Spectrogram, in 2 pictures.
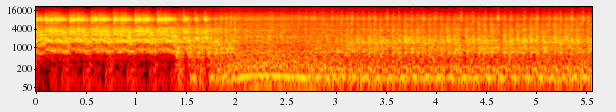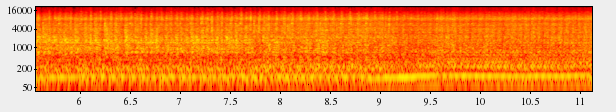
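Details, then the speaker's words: Kawasaki Eliminator ZL600 old four-cylinder bike that had not run, with fresh petrol, new spark plugs, cleaned carbs, new battery, fresh air filter and old oil, cranks and settles into even lumpy choke idle with a steady beat: running again, normal. "right guys good news I'm not gonna run for much longer because the oil over there needs changing badly but the bike is running it's running and this is why I love old-school Japanese bikes"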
